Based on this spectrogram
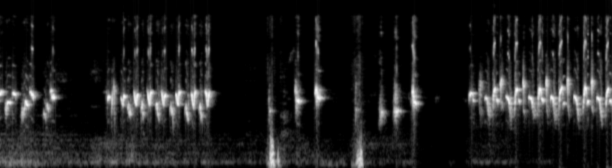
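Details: Sooty-headed bulbul calling to a rival: runs of quick, repeated chattering notes, broken midway by sharp clicks and knocks, then resuming in a dense, lively burst.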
